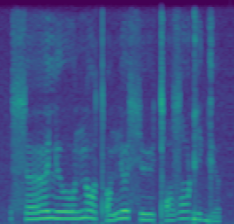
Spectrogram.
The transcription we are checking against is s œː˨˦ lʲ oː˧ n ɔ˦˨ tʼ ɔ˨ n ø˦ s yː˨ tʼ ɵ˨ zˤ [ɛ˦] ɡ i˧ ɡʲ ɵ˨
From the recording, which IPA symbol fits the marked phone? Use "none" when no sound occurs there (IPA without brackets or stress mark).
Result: œ˦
